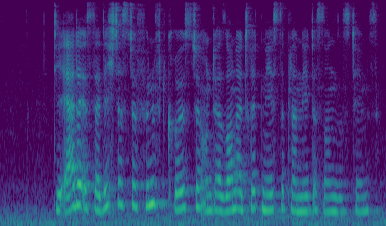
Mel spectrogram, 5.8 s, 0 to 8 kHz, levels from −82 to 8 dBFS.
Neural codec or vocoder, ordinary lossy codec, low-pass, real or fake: none; none; none; real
